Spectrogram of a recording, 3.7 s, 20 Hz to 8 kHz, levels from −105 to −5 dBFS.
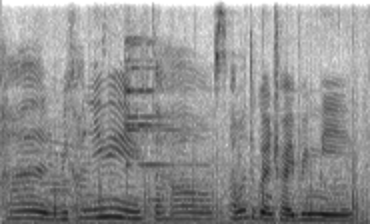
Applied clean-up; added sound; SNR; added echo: none; Livestock, farm animals, working animals; 11 dB; none.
